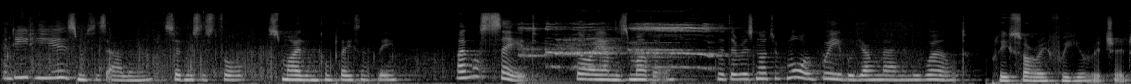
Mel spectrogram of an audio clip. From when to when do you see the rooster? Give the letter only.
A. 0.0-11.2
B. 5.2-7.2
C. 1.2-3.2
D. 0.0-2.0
B.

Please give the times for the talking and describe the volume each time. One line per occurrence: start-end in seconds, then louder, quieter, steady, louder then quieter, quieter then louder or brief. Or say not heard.
0.0-11.2 steady.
